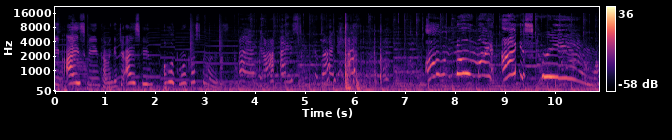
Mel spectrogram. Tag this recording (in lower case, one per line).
ice cream truck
